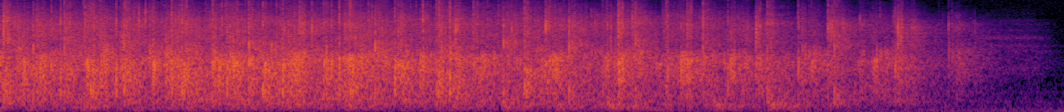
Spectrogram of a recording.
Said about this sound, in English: Oh, somebody clap your hands unto the Lord right now.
